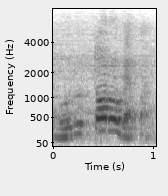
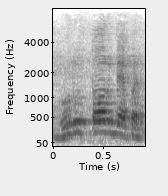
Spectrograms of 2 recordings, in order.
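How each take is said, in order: First: গুরুতর ending in "ro", "gu-ru-taw-ro"; louder, corrected গুরুতর with final "o"; correct final vowel. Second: গুরুতর cut short at "r", "gu-ru-tawr"; wrong গুরুতর without final "o"; rejected pronunciation. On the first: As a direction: sound a clear "o" after the r in গুরুতর. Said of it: "উচ্চারণটা হবে গুরুতর". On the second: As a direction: drop the final vowel of গুরুতর. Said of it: "গুরুতর ব্যাপার কিন্তু না". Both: Shown as a demonstration.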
